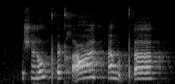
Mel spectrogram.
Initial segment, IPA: ʃ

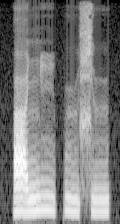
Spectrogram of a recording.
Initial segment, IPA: a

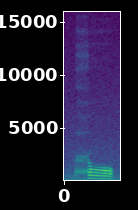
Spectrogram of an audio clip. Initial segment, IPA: ħ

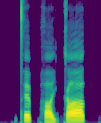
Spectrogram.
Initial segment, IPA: t̪ʰ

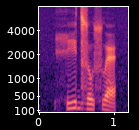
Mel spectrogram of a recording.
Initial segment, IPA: h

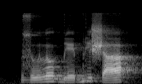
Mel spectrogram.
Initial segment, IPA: z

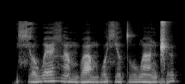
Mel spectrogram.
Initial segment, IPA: ɕ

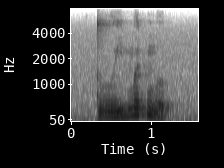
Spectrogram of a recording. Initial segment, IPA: t̪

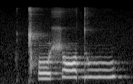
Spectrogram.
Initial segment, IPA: ǀʰ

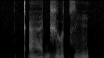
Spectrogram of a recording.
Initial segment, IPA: kʼ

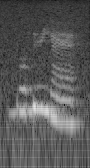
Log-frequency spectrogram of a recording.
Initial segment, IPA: b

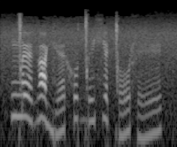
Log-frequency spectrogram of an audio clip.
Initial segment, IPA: ŋ͡ǀ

